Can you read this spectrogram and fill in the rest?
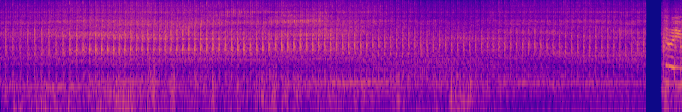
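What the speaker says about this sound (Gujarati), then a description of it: "જોઈ લો તમે આ ટ્રેક્ટર છે મિની" A mini tractor engine runs steadily during chickpea sowing on a wet farm field, a loud close rhythmic chugging that holds for about ten seconds before a brief cutout.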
